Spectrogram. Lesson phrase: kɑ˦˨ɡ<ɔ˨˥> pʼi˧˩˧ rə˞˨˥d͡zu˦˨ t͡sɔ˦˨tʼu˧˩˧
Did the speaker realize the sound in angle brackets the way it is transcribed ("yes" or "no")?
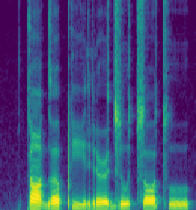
no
